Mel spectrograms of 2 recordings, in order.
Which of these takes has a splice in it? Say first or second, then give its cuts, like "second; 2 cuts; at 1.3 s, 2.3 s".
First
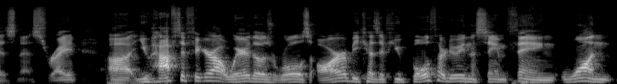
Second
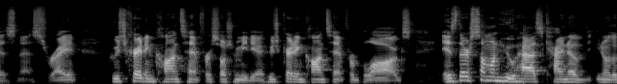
first; 1 cut; at 1.0 s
